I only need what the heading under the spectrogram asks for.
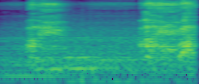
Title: Girl coughing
